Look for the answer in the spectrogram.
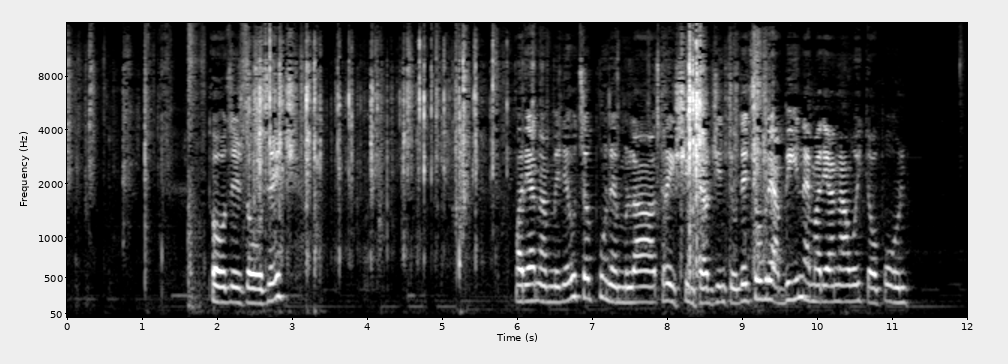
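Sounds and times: voice: 2.0 - 3.1, 6.0 - 11.2.

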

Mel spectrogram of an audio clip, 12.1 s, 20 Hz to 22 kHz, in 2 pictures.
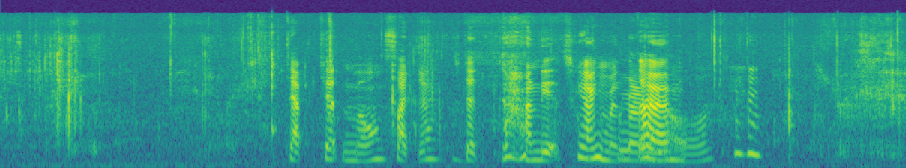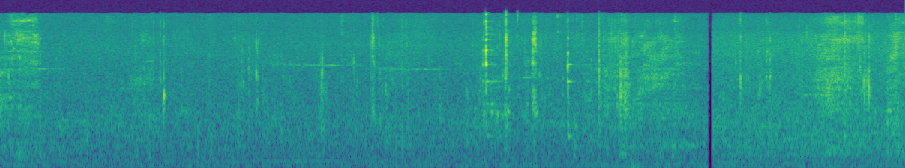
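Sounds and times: mouth clicks while chewing: 7.0 - 12.0.

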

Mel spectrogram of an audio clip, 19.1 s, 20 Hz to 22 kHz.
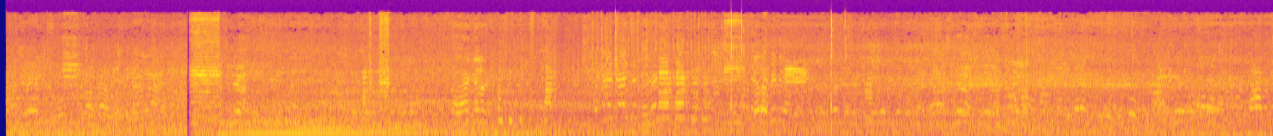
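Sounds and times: roadside traffic: 0.0 - 19.0
vehicle horn toot: 2.8 - 3.4, 5.4 - 6.0, 9.8 - 12.2
people talking: 8.8 - 19.0.

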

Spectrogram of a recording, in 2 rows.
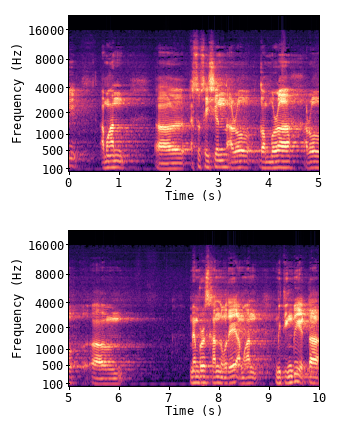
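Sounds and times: man speaking into a microphone: 0.0 - 6.6, 7.2 - 10.0.

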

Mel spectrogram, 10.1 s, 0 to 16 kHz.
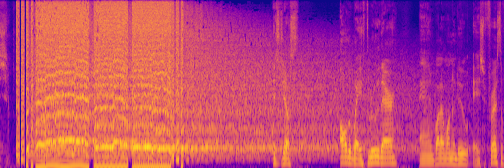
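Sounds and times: synth lead with reverb and delay: 0.3 - 9.5
low bass: 0.4 - 9.2.

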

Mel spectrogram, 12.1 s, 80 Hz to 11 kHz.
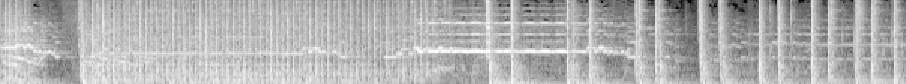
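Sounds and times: drum beats: 0.0 - 12.0
held flute note: 0.0 - 12.0.

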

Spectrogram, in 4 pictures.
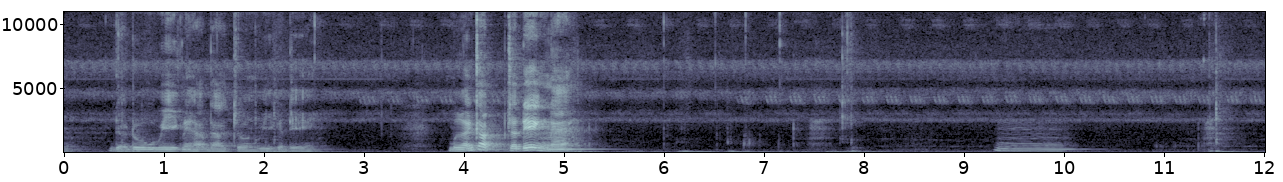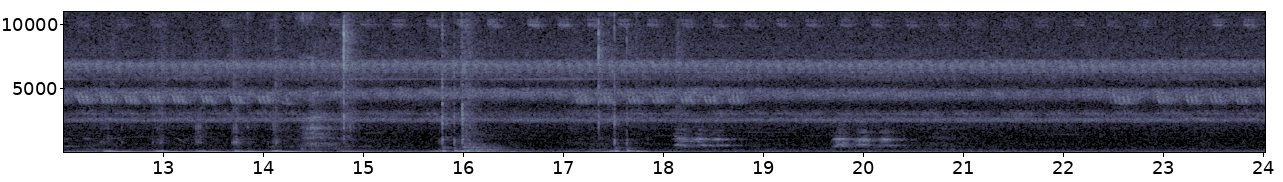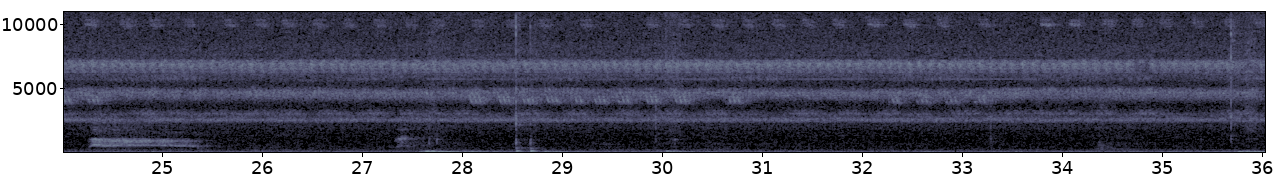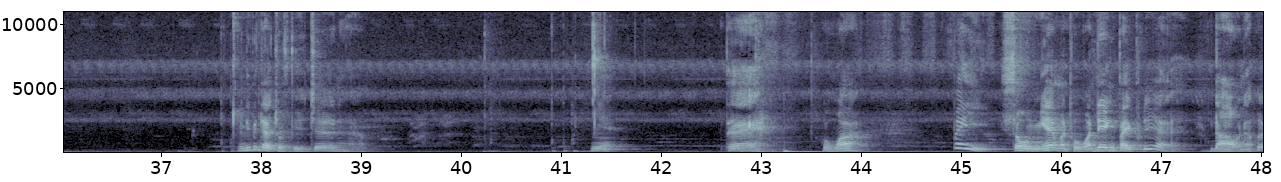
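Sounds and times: faint cricket chirping: 0.0 - 48.0
man humming: 9.3 - 10.3.

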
